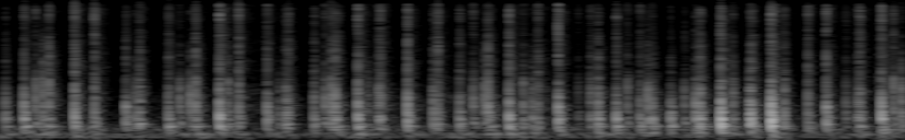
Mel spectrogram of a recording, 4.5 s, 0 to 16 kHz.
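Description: Fingertips and long nails tap quickly on a transparent, clear acrylic plastic clipboard lying flat, making about 28 crisp, dry clicks in a fast, uneven rhythm. Each tap is short and mid-pitched, with a slight hollow plastic tone and no ring after it.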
